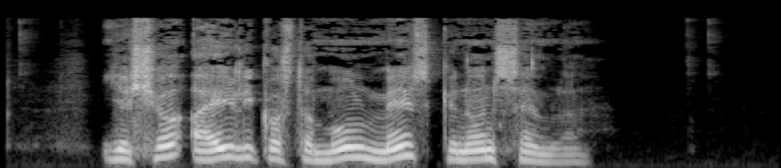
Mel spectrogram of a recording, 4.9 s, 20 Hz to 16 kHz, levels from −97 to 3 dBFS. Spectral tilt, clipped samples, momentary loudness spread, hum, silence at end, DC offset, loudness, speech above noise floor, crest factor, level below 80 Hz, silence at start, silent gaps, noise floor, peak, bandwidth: -4.5 dB/octave; under 0.1%; 8 LU; none; 1.25 s; under 0.1%; -16 LUFS; 61 dB; 18 dB; -60 dBFS; 0.65 s; none; -77 dBFS; -2 dBFS; 11.5 kHz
